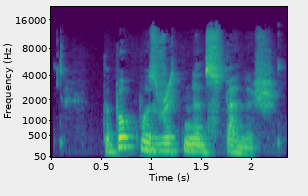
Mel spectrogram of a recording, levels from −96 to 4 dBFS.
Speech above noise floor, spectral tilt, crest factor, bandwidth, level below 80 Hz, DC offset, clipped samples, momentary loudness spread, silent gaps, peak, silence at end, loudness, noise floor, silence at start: 26 dB; -4.5 dB/octave; 20 dB; 14.5 kHz; -60 dBFS; under 0.1%; under 0.1%; 7 LU; none; -2 dBFS; 0.05 s; -21 LUFS; -46 dBFS; 0.55 s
